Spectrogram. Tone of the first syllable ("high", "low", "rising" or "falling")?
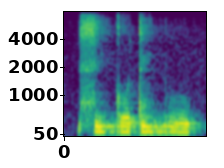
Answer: low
